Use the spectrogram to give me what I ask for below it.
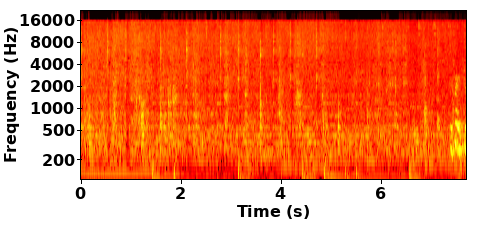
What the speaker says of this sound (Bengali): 1 মিনিটের মতো এটা আমি কষবো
